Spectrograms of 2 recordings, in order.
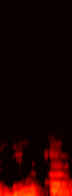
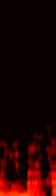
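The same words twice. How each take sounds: First: Lumika with a weak middle vowel; first pronunciation. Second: Lumeka with an "eh" in the middle; alternative pronunciation. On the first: Presenter offering one of two ways to say it: Lumika as LOO-muh-kuh. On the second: Presenter offering the other way to say it: Lumeka as loo-MEK-uh. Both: Shown as a demonstration. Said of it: "I've heard it both ways".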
